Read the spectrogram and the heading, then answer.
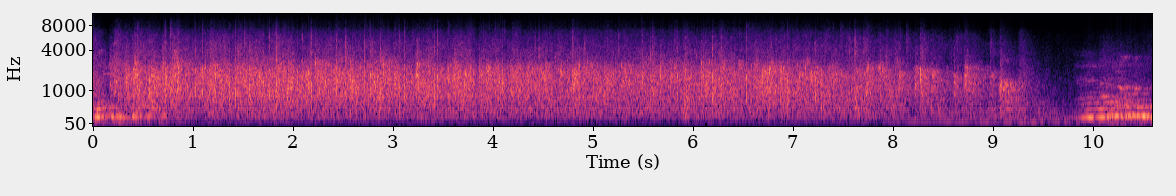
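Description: A large crowd applauds the volunteers who had been helping out all day, clapping steadily for about nine seconds, dense and sustained, then the clapping tapers off as a voice begins speaking near the end.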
